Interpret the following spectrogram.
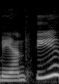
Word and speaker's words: Manthey: But if you Google it, just SoundCloud Ryan Manthey, or Manthey is how you pronounce it.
